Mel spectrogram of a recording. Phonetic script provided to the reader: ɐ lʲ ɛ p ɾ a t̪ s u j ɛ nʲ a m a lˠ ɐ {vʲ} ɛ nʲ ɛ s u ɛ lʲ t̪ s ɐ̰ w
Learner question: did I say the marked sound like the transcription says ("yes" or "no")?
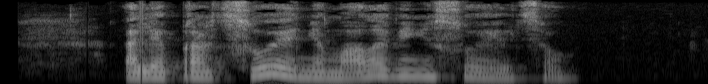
yes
